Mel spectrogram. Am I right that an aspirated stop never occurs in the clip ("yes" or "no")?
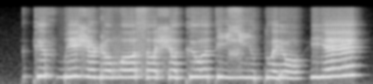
yes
